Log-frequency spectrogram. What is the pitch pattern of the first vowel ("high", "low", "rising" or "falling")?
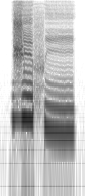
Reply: high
